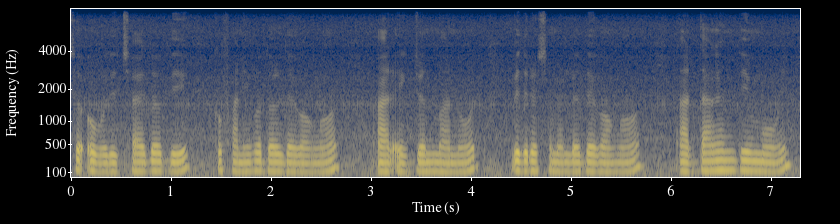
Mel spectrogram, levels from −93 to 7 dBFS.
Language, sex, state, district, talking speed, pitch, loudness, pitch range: Chakma, male, Tripura, West Tripura, 125 wpm, 120 Hz, -18 LUFS, 115-125 Hz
